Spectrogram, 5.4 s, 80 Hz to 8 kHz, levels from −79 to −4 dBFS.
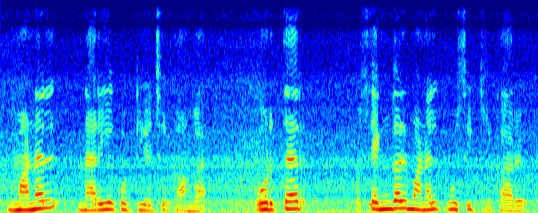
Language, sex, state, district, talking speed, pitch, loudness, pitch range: Tamil, female, Tamil Nadu, Chennai, 90 wpm, 220 Hz, -17 LUFS, 190-245 Hz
